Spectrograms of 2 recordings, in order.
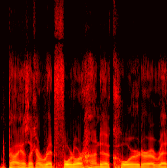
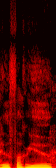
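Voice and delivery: louder, higher retort; challenging comeback; 4 semitones higher, 5 dB louder than usual. Retold or imitated. New owner firing back at the dog, loud challenge. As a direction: throw the question right back. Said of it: "I'm like".

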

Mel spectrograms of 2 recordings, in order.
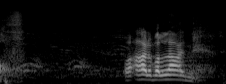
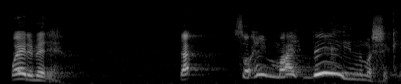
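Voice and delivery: ordinary talk

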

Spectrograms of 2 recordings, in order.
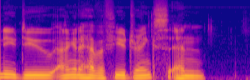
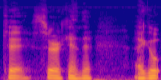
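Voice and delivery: ordinary delivery

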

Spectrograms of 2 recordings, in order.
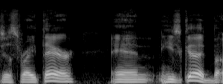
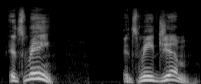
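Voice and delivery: playful friend; 8 semitones higher than usual. Retold or imitated. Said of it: "he's like".

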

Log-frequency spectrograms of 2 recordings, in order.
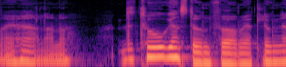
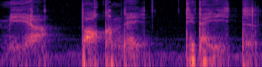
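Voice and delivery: soft, toneless, distant whisper; eerie whisper; 8 dB quieter than usual. A narrator's reading. The thing in the rocks luring Mia closer, eerie whisper. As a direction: coax her from the dark.

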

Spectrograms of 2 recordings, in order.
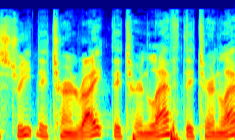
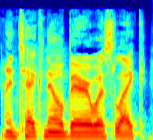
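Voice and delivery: usual speaking voice

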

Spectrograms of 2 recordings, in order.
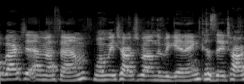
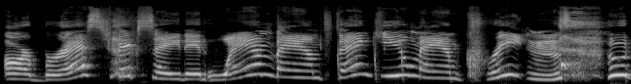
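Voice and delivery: put-on Southern accent; 2 semitones higher than usual. Co-host playing outspoken Texan activist in interview, thick Southern accent. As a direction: lay on a thick Texas accent with big pitch swings. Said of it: "give me your best Southern accent".

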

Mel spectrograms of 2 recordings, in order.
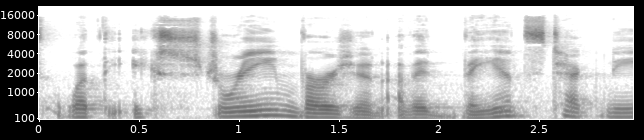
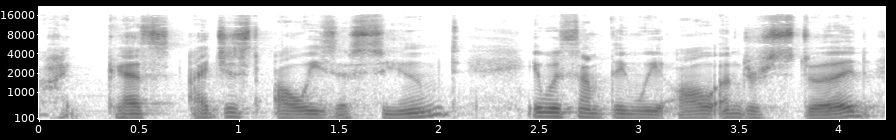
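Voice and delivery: usual speaking voice

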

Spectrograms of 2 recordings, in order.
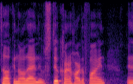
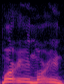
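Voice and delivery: calling out; 11 semitones higher, 5 dB quieter, slower than usual. Retold or imitated.

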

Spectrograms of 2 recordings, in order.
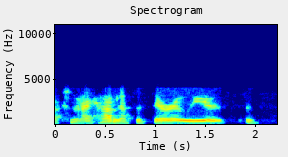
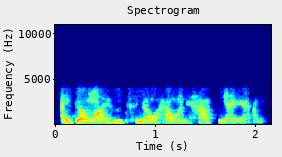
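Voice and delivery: ordinary talk

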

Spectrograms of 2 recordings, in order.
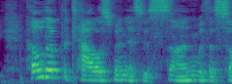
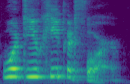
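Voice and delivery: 1 pressing question; 12 semitones higher, 7 dB louder than usual. A narrator's reading. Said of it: "said the old man at last".

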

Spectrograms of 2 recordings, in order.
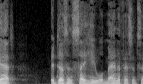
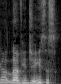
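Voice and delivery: mock slobbering plea; 8 semitones higher, 5 dB quieter than usual. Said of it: "crying and slobbering and saying".

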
